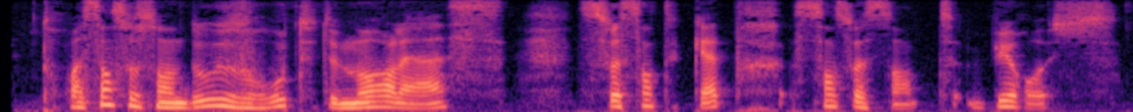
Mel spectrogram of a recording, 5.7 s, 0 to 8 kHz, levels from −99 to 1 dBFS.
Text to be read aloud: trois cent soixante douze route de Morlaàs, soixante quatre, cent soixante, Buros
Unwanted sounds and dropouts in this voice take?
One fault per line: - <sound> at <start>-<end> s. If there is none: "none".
none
